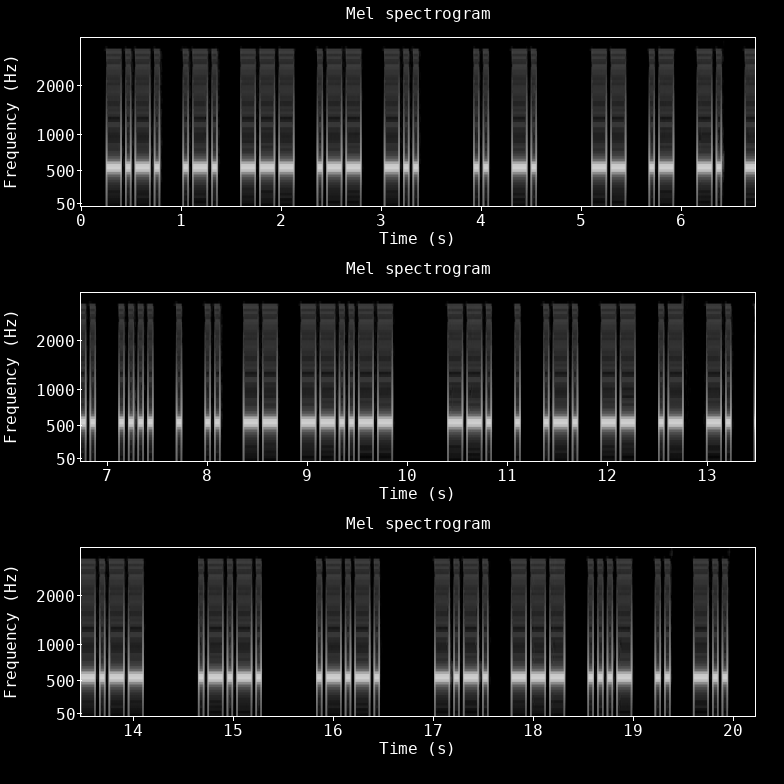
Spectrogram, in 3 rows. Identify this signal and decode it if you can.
Morse code, heard as a keyed tone, about 25 wpm, spaced as for 20 wpm, 550 Hz. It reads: CROWD IN MANNHEIM, GERMANY <AR> <AR> COVID
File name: podcast / News headlines-1x-25x20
